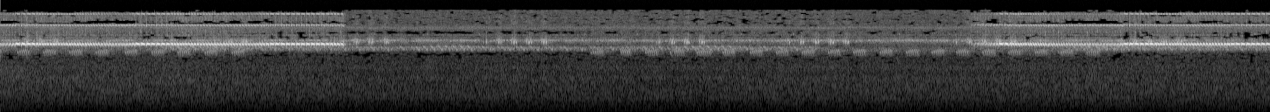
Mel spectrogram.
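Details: Insects in a calming nature soundscape: a loud, shrill, continuous buzzing trill for about three seconds drops to softer rapid pulsed chirping, then the steady high buzz returns near the end.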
